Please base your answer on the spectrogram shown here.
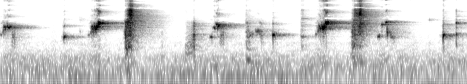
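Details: Caged budgerigar chattering loudly while another budgie grooms it on an affectionate morning; varied high warbles and chirps, with a few harsh scratchy bursts, in uneven phrases about every second or two.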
